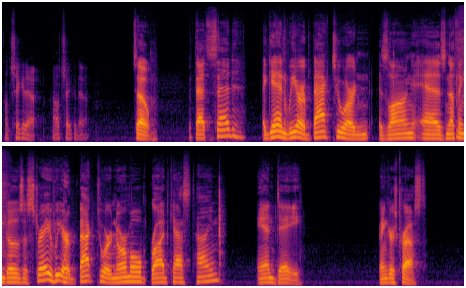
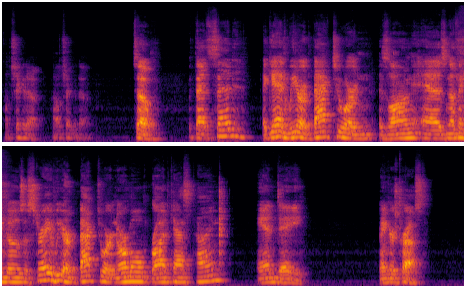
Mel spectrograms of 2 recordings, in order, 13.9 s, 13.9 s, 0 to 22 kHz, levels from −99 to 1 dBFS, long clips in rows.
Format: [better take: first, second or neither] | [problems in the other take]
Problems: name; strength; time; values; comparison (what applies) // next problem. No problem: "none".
first | room echo; very slight; dies away in 0.2 s // off-mic speech; far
